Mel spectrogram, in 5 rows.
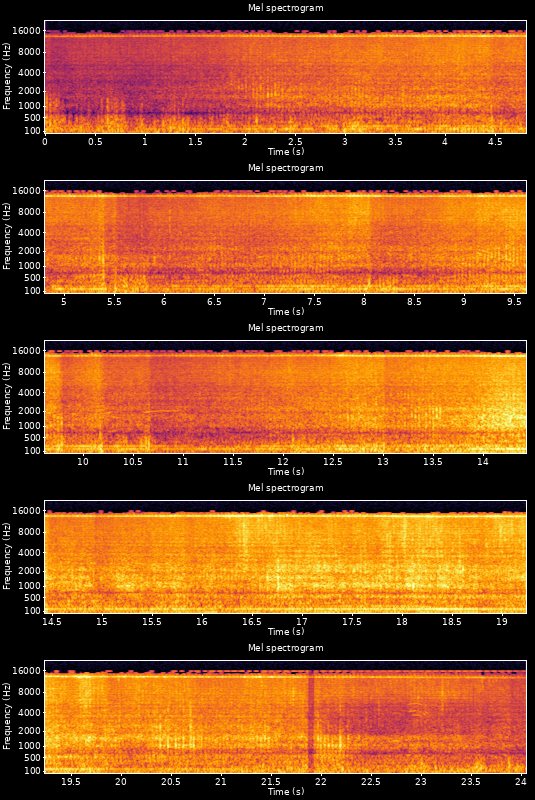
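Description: Bell 429 twin-turbine helicopter hovering low and then moving off: a steady drone of turbines and rotor with a low hum. It grows louder from about halfway through as the helicopter transitions to forward flight.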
